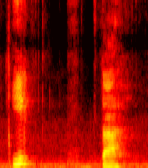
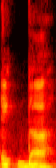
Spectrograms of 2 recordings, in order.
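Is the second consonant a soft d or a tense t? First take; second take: tense t; soft d. First: The second consonant is a tense t sound. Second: The second consonant is a soft d sound. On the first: The speaker calls it right. "ang basa, ikta" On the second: The speaker calls it wrong. "yung iba nako-confuse, ang basa nila, ikda"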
